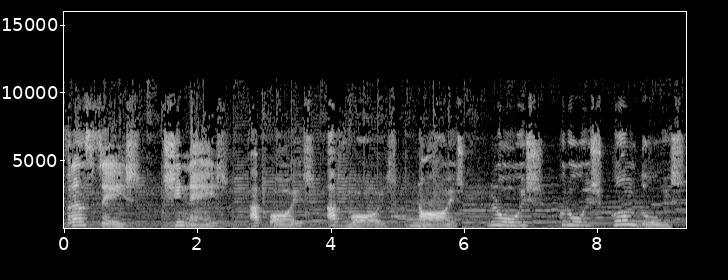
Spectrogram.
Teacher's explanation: En las sílabas tónicas finales, S, OS y OS se da un fenómeno que se llama diptongación, que es cuando le ponen una I.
